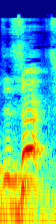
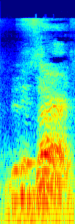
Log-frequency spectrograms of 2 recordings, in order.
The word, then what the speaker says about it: dessert: here first one delicious stress on the second syllable dessert dessert okay this is the my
